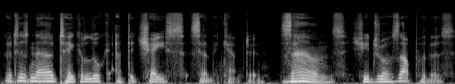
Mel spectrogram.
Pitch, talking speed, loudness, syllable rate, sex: 125 Hz, 235 wpm, -18 LUFS, 4.8 syllables/s, male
